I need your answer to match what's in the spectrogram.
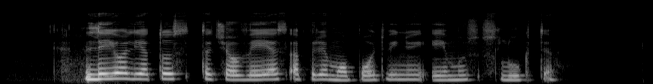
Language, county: Lithuanian, Marijampolė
